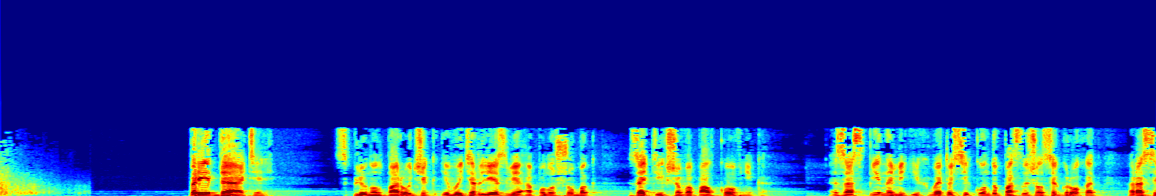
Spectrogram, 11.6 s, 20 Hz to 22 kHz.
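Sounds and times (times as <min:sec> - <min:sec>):
gunshot fired from an officer's own weapon: 0:00.0 - 0:00.9
speech: 0:01.9 - 0:02.8, 0:03.4 - 0:11.5.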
